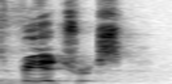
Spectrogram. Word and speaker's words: Viatris: Next up, roughly 2 years ago, Pfizer spun off its off-patent and generic drug business as Viatris. It rhymes with Beatrice.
